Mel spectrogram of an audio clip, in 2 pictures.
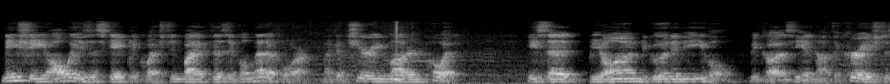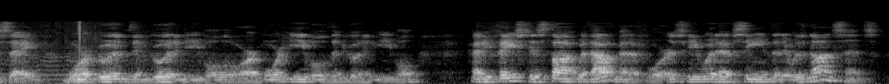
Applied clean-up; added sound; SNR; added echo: none; Insect; 11 dB; reverberation time 0.3 s.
